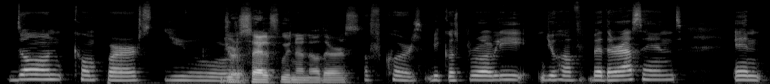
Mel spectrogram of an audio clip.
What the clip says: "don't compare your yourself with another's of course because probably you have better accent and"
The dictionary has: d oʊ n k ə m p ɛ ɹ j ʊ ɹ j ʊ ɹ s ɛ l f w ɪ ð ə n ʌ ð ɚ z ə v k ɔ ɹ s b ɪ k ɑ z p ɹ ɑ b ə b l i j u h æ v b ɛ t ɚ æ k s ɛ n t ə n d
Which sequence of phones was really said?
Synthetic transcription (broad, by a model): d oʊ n k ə m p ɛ ɹ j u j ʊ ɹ s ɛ l f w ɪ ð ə n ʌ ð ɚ s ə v k ɔ ɹ s b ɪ k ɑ s p ɹ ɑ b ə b l i j u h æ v b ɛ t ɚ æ s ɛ n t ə n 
